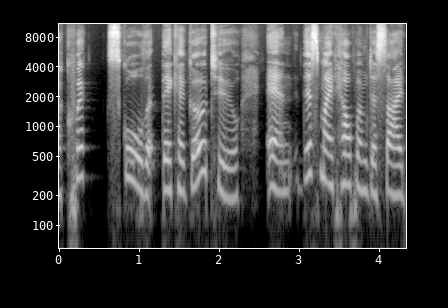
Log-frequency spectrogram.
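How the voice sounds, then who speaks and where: The speaker has an unremarkable speaking voice with lively intonation. The pace is moderate and the sound is dry and close, with no echo. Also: woman. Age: 60s. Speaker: business owner. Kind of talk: casual chat.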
